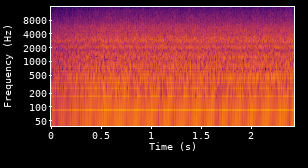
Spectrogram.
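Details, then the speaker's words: Toyota Camry 2AZ-FE engine just fired up after an engine swap due to overheating and a head gasket problem with water in the oil; smooth even idle with no knocks, ticks or misses, while the cooling system bleeds air. "Now everything complete, so let's go fire it up. Sounds good."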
